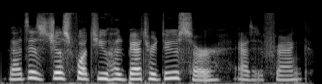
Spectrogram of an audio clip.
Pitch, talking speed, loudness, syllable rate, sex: 235 Hz, 205 wpm, -17 LUFS, 4.4 syllables/s, female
